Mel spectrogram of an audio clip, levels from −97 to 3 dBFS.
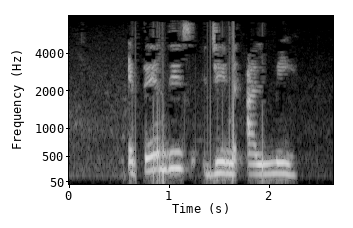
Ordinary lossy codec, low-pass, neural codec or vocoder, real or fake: MP3, 32 kbps; 7.2 kHz; none; real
